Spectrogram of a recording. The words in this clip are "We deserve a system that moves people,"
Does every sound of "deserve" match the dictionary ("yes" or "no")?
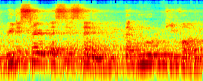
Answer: no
